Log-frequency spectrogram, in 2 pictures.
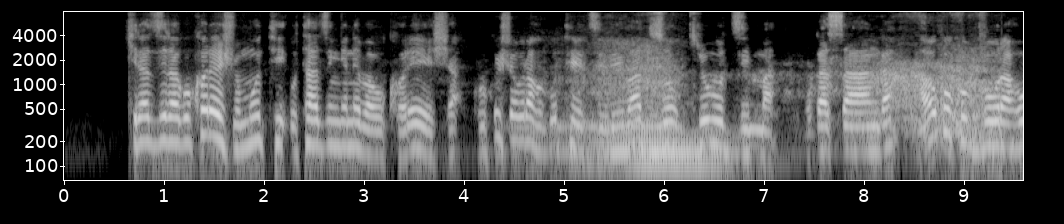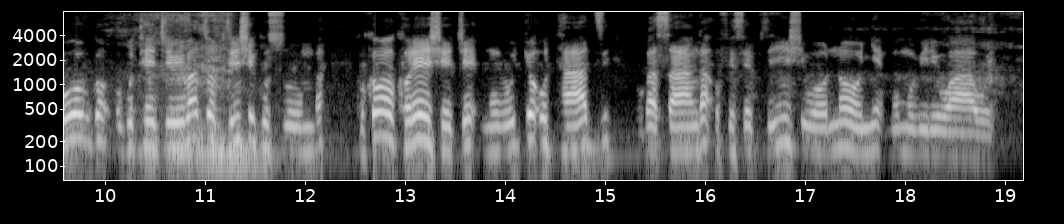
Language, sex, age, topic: Rundi, male, 36-49, agriculture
